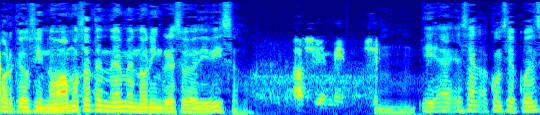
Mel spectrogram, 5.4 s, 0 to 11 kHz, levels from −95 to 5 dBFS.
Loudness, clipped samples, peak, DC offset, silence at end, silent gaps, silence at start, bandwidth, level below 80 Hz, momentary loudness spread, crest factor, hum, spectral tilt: -33 LUFS; under 0.1%; -14 dBFS; under 0.1%; 0 s; none; 0 s; 11 kHz; -58 dBFS; 14 LU; 18 dB; none; -6 dB/octave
